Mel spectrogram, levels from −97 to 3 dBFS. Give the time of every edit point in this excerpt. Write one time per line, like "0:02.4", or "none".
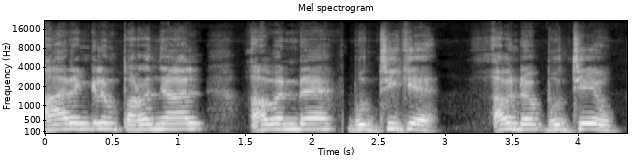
none

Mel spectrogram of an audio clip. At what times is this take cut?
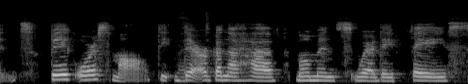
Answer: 0:02.8

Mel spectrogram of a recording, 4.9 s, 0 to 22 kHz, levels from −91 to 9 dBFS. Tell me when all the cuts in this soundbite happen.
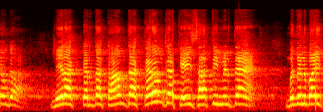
0:02.6

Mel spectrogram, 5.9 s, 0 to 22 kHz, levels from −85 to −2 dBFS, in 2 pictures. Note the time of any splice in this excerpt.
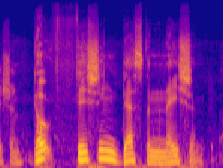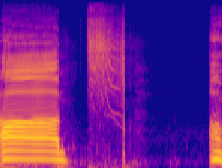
none

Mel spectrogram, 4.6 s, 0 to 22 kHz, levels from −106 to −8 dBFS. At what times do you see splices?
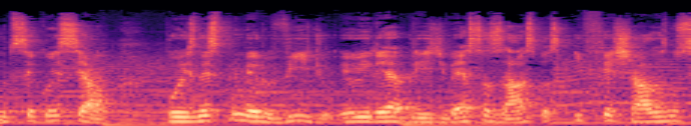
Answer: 0:03.2

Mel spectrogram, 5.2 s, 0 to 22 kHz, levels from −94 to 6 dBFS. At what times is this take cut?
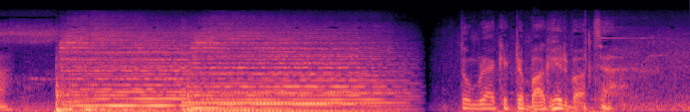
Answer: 0:02.9

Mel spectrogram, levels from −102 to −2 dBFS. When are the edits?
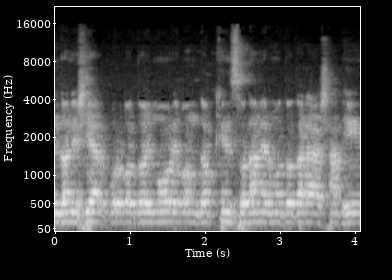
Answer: none

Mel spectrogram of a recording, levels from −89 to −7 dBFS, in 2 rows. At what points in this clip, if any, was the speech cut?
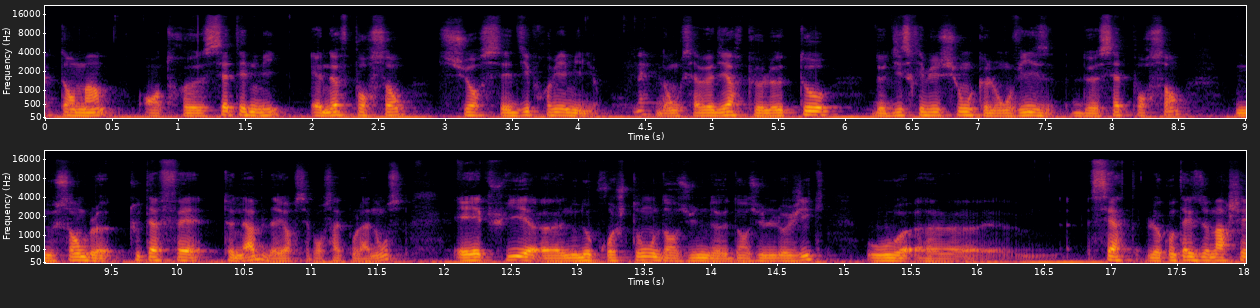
none

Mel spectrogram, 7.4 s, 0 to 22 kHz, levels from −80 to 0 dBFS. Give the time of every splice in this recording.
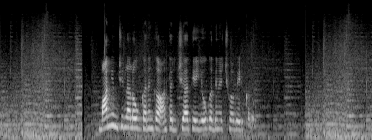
0:01.5

